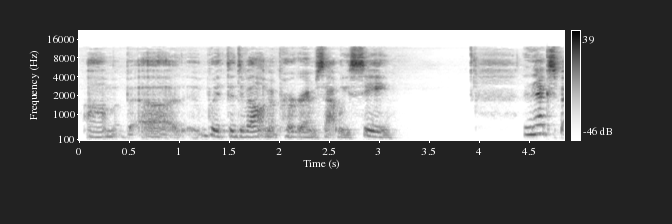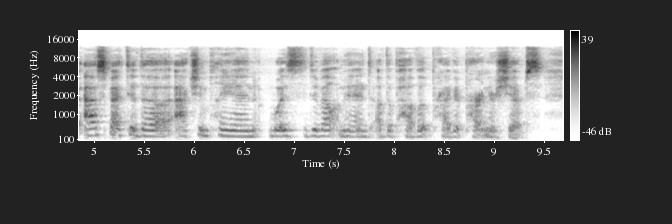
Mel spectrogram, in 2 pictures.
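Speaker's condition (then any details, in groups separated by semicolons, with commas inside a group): No condition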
